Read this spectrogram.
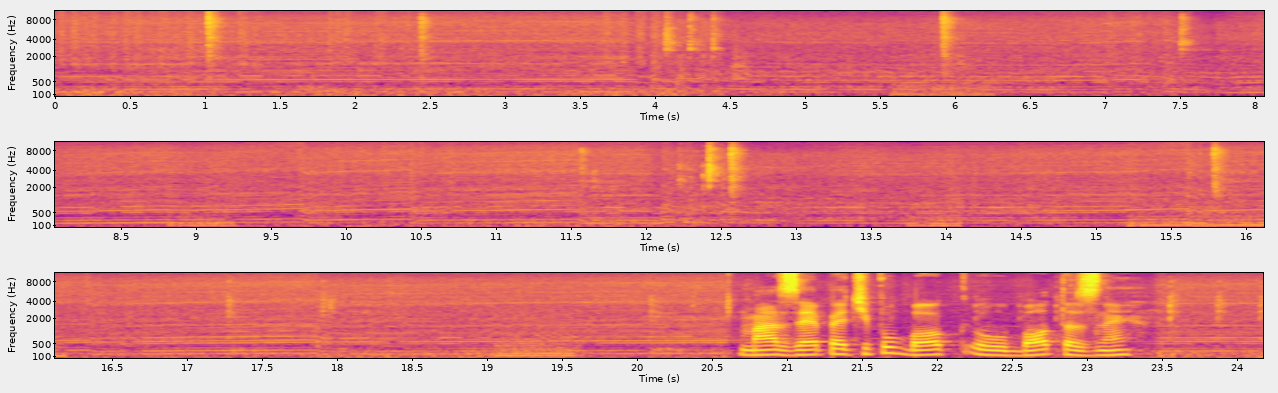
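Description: A racing car engine whines and shifts gears as it speeds along.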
